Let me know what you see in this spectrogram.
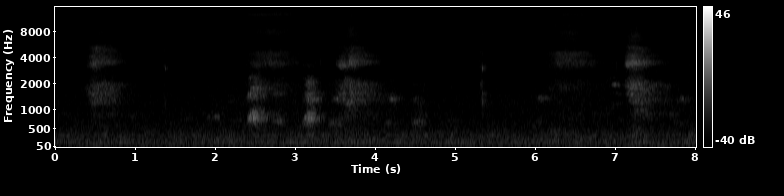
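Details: Lung auscultation practice over the anterior chest: soft breathy airflow sounds repeating with each breath; normal breath sounds.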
